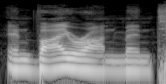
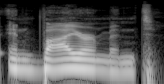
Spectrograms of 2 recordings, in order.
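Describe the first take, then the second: First: "Environment" slowly sounded out, en-vi-RON-ment; spelling pronunciation. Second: Said in the usual way. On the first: Shown as a demonstration. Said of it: "how I used to remember how to spell that word". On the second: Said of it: "how I used to remember".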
